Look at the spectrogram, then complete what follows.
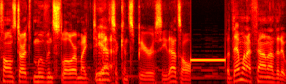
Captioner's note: beeps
